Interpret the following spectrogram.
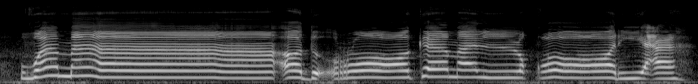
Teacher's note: وَمَا پہ مد منفصل یعنی کہ چھوٹی مد ہو رہی ہے، اد پہ دال پہ قلقلہ ہو رہا ہے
